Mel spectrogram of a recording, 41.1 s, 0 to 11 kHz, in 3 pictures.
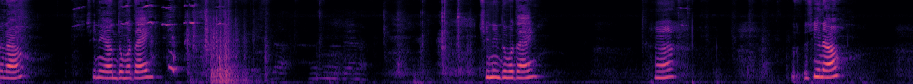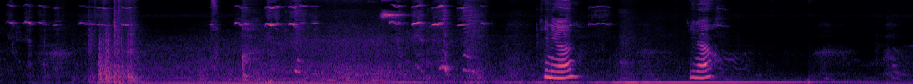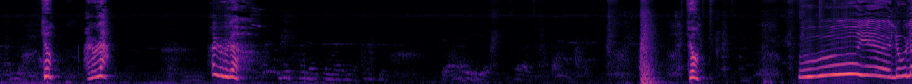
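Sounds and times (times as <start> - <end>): dog whining: 1.1 - 3.2, 13.8 - 15.7, 16.8 - 18.6, 19.4 - 21.2, 22.3 - 23.2.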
